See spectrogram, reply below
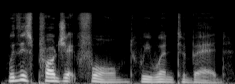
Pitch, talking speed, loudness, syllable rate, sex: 120 Hz, 205 wpm, -19 LUFS, 4.7 syllables/s, male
